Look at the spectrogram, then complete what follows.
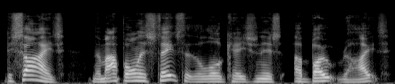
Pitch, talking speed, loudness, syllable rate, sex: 140 Hz, 165 wpm, -19 LUFS, 5.2 syllables/s, male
